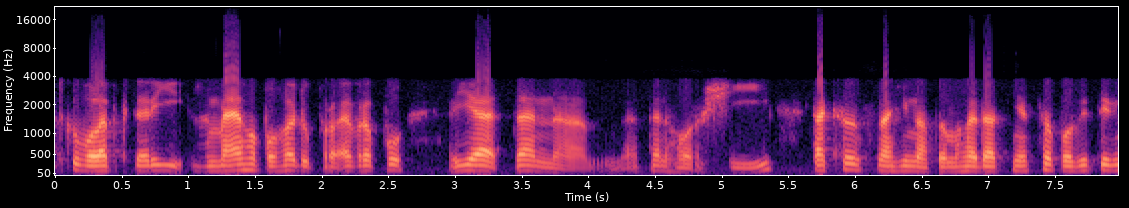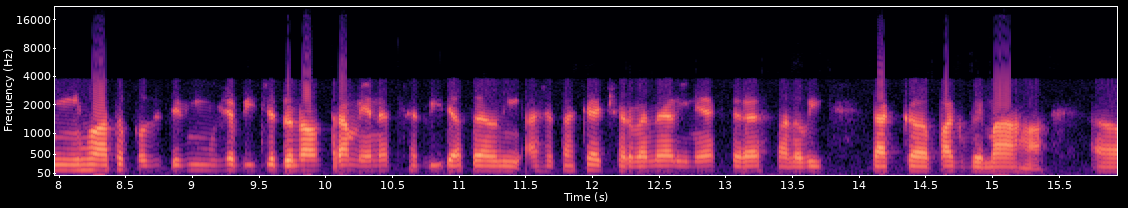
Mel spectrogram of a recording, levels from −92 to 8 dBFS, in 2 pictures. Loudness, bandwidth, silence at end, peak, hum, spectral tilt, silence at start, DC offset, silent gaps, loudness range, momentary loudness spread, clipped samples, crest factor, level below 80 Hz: -17 LUFS; 10.5 kHz; 0 s; 0 dBFS; none; -6.5 dB/octave; 0.1 s; under 0.1%; none; 3 LU; 13 LU; 0.1%; 18 dB; -62 dBFS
